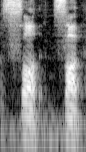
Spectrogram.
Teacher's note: تو سین کو ہم موٹا کریں گے تو صاد بن جائے گا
